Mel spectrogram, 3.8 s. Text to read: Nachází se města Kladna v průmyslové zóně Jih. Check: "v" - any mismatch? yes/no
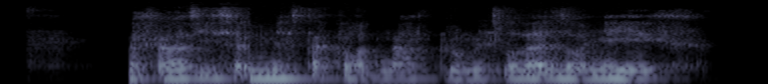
no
